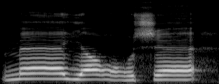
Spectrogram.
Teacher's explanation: ننتبه لرخاوة الغين أحبتي. وكما قلت من قبل الرخاوة جريان الصوت عند مرور في المخرج.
